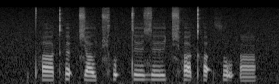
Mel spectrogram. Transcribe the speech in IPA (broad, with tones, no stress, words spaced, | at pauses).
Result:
pʰä˨kʰɛ˦ʔt͡ɕa˨ʊ̯t͡ɕʰʊ˦ʔ te˦ze˦ɪ̯ t͡ɕʰä̰˦˨kʰä˦ʔ θo̰˦˨ʊ̯ ʔã˨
